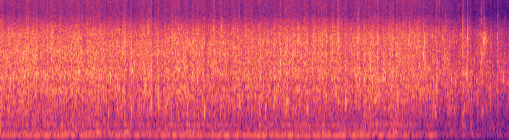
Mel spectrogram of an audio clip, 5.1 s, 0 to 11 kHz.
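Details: Sharp ESW15 washing machine after gearbox/gear keys replacement and mismatched pulley fix, test wash with water checking for rubbing and leaks; steady motor hum under swishing water, even agitation, no rubbing or knocking; normal wash cycle.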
